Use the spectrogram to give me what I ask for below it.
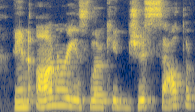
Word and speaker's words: Henri: depression fred tropical storm grace and tropical storm honoree yes that's how you pronounce it it's not henry it's henry an honoree is located just south of bermuda at the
